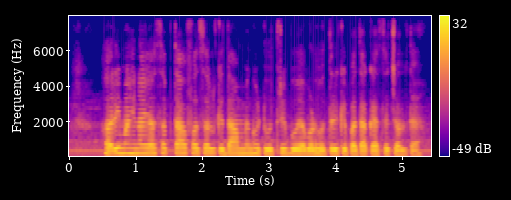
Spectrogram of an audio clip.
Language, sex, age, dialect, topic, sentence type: Magahi, female, 18-24, Southern, agriculture, question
